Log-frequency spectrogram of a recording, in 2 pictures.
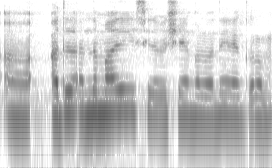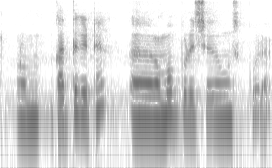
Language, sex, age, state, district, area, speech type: Tamil, female, 18-30, Tamil Nadu, Nagapattinam, rural, spontaneous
